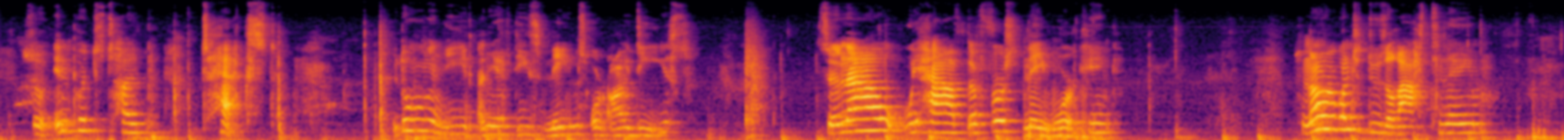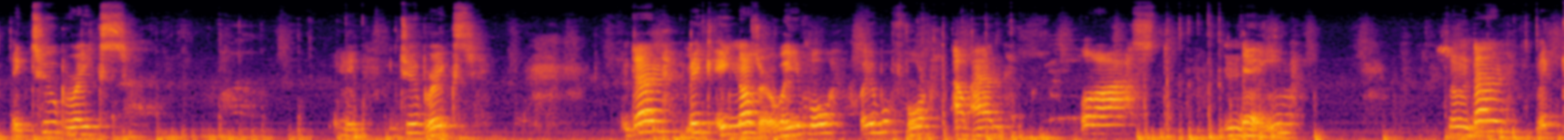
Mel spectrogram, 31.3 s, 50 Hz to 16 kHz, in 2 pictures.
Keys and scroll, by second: 4.0 BackSpace, 4.8 ctrl+s, 10.0-11.4 typing, 14.6 Return, 14.9-17.1 typing, 18.7-19.6 typing, 21.9-23.0 typing, 24.4-28.7 typing, 30.0 Return, 30.2-31.1 typing.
